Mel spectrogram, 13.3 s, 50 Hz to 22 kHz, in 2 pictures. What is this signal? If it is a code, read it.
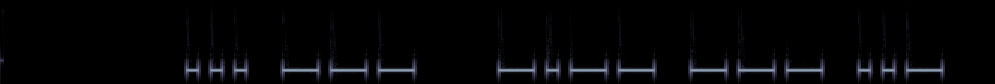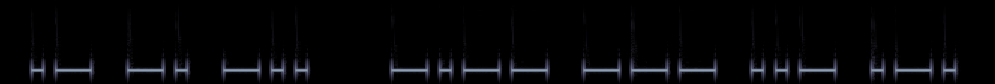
Morse code, heard as a keyed tone, about 15 wpm, 700 Hz. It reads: SO YOU AND YOUR
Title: Sentences from Top 1000 Words - Review Part 4 - 15wpm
